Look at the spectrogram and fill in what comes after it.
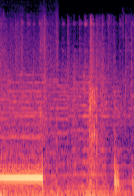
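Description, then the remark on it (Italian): A loud, steady telephone ringing tone holds for almost a second, then cuts off, leaving quiet line hiss with a couple of soft clicks as the call connects. “Ci sentiamo la telefonata di Emiliano Pirri con Roberto”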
